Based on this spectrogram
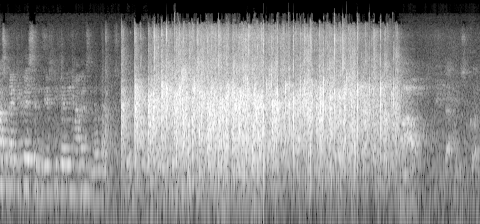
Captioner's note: applause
